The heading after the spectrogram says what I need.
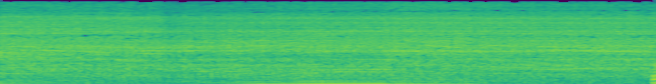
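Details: Vehicle with noise whether in neutral or in gear, running on a lift: a harsh whirring grind over a low drivetrain hum that rises and falls, from a broken differential gear.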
